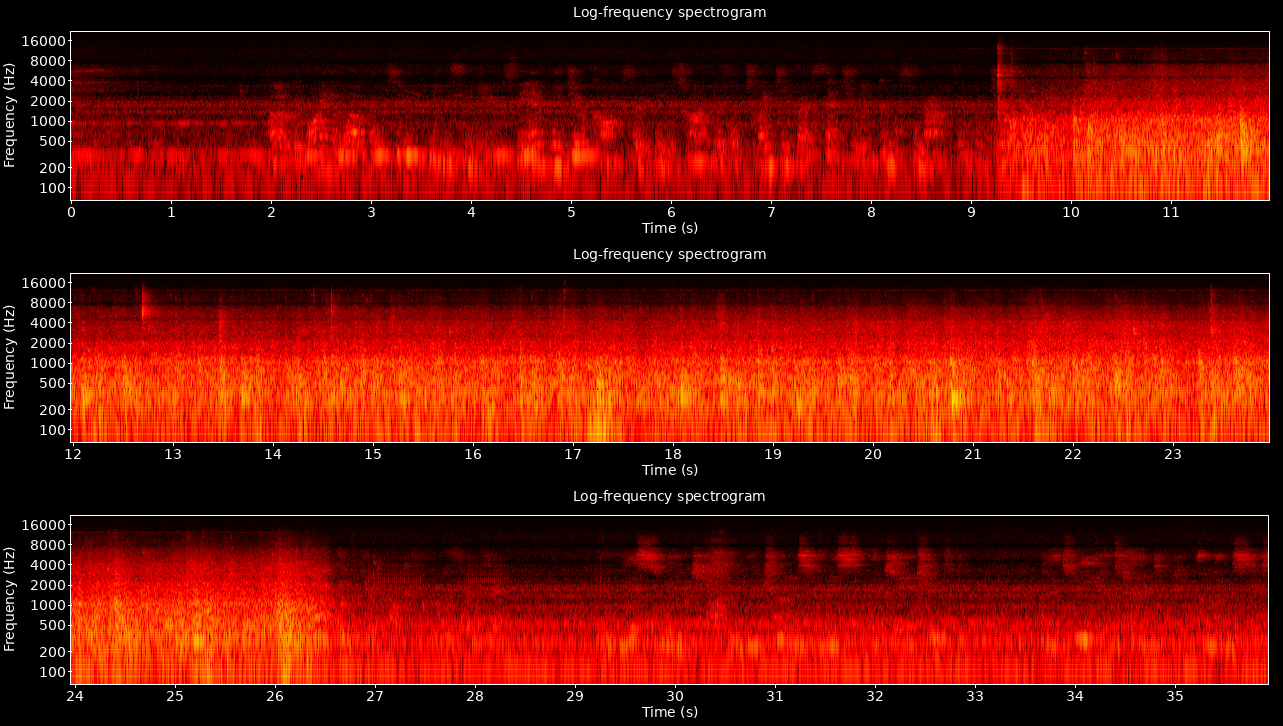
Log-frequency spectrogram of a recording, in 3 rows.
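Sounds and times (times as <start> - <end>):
washing machine drum sloshing: 9.3 - 35.9.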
